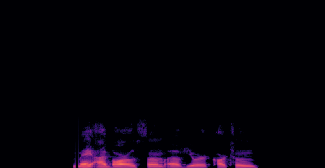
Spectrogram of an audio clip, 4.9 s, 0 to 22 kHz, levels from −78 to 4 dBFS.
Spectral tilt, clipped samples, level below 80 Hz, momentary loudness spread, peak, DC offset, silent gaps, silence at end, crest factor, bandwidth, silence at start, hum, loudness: -6.5 dB/octave; under 0.1%; -78 dBFS; 8 LU; -10 dBFS; under 0.1%; none; 1.05 s; 20 dB; 6.2 kHz; 1.1 s; none; -29 LUFS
